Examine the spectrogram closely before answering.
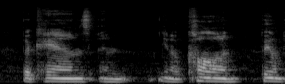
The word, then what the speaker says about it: Cannes: It's spelled C-A-I-R-N-S, but they pronounce it Cairns, kind of like the Cannes and, you know, Cannes Film Festival in front of it, but it's not.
